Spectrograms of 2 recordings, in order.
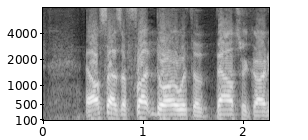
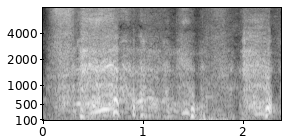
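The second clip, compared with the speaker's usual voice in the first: laughing; 9 semitones higher than usual. Real, not acted. Laughing at the movie scene.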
